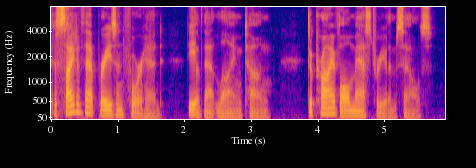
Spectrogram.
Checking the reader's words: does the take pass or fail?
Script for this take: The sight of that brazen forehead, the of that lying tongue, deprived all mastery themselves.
pass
